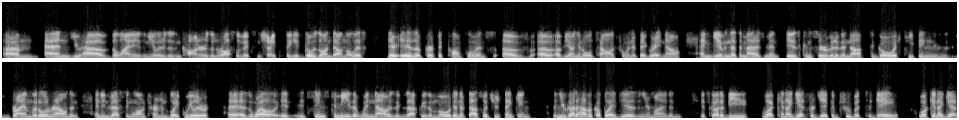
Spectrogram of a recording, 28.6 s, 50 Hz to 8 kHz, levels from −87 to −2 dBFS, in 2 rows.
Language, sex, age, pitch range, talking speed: English, male, 20-39, 105-145 Hz, 220 wpm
